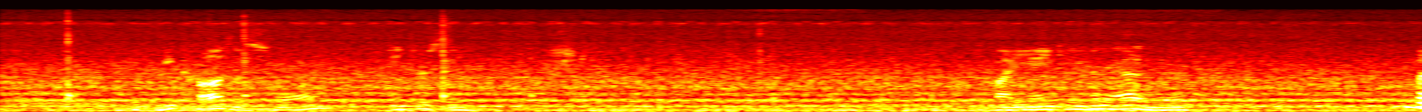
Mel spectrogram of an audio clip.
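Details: Swarm of honey bees swirling after a tree cutout, settling on many different limbs; continuous low buzzing drone throughout, with scattered people talking in the background.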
